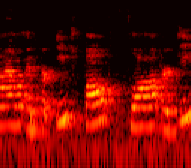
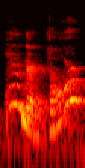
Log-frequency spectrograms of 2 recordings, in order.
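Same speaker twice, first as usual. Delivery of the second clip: shocked cry; 5 semitones higher, slower than usual. Acted. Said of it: "cried Waddle".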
